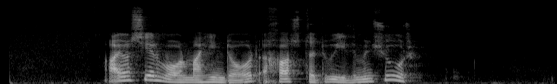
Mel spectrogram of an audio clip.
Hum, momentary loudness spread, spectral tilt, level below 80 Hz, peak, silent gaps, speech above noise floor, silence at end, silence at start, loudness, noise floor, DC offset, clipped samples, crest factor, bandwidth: none; 6 LU; -6.5 dB/octave; -56 dBFS; -6 dBFS; none; 36 dB; 1.45 s; 0.1 s; -26 LUFS; -62 dBFS; under 0.1%; under 0.1%; 22 dB; 15.5 kHz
